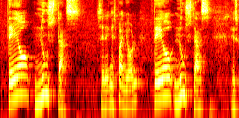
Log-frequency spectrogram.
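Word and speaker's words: θεόπνευστος: Lo escribí en español, tratando de verdad hacer énfasis en la forma que nosotros lo pronunciamos. Theopneustos.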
